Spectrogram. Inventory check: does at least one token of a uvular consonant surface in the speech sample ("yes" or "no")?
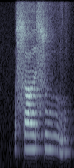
no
